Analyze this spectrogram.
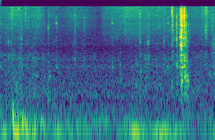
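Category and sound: ambience, car passing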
